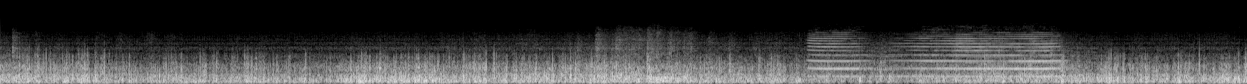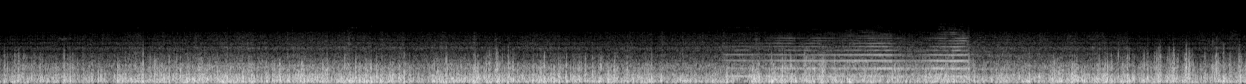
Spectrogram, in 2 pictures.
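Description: Indian Railways passenger train running at speed, its wheels rumbling and clattering on the rails, heard from beside the coach. A train horn sounds two long blasts, one about 8 seconds in and another about 20 seconds in.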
